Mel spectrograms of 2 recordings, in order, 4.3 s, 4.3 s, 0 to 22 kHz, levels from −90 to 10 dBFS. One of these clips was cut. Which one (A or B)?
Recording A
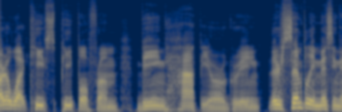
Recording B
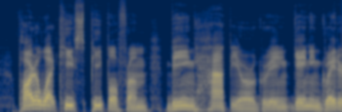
A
